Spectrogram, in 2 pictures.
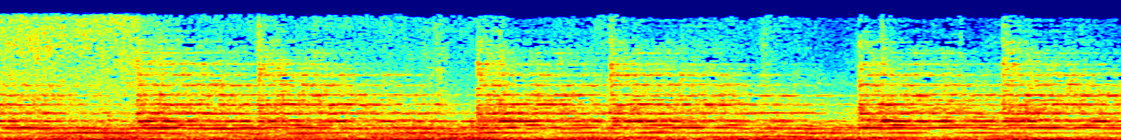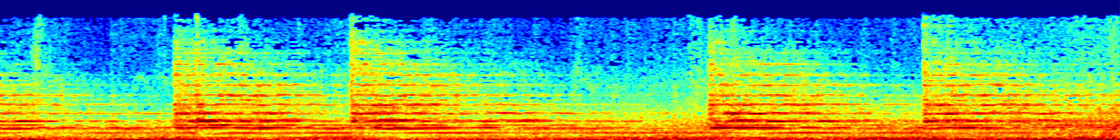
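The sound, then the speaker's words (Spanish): Bells of the cathedral, the co-cathedral and other churches of the Diocese of Osma-Soria, Spain, peal continuously in celebration minutes after the white smoke announcing the election of the new pope, with repeated strikes ringing out in an overlapping, rhythmic cascade that stays loud and steady throughout, with no voices. “Una vez conocida la noticia, minutos después de la fumata blanca, las campanas de la catedral, la concatedral y de muchas otras iglesias repicaban en señal de gozo.”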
